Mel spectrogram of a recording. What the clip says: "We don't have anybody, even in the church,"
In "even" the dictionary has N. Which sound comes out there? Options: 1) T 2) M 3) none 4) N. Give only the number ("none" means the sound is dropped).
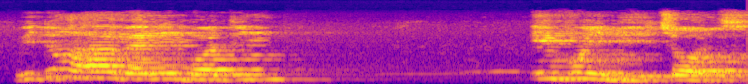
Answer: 3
